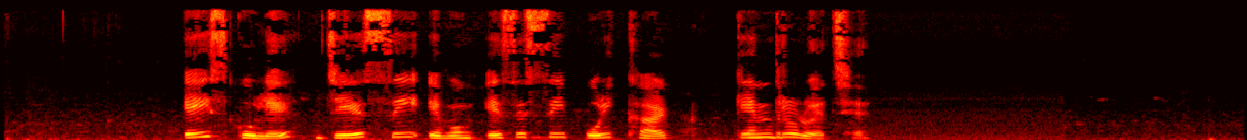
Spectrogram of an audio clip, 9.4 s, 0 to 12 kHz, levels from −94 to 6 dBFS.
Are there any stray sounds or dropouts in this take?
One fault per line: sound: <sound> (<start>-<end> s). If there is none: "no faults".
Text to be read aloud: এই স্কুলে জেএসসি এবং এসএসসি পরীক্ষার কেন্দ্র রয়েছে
no faults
